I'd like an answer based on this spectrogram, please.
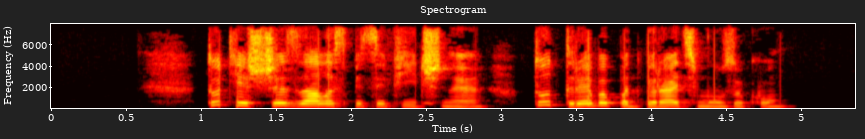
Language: Belarusian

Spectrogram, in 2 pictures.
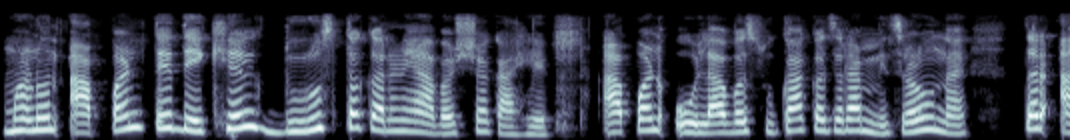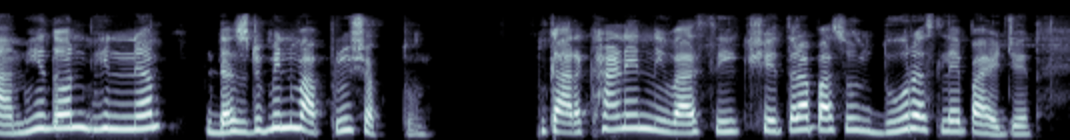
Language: Marathi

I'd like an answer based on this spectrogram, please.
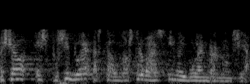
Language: Catalan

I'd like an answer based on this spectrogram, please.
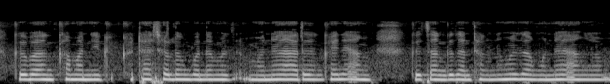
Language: Bodo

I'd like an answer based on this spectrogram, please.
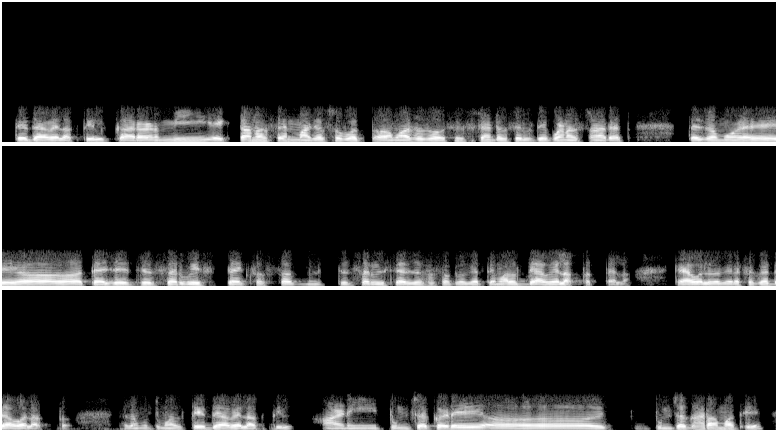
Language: Marathi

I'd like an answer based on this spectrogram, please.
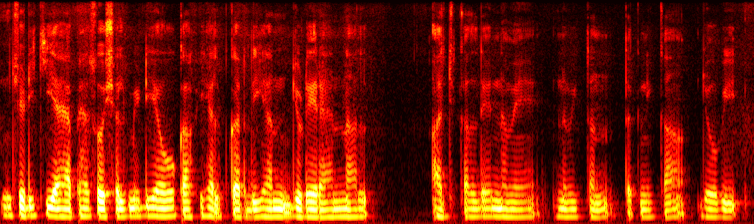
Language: Punjabi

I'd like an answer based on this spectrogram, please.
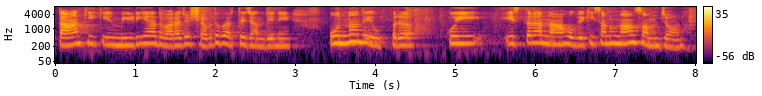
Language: Punjabi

